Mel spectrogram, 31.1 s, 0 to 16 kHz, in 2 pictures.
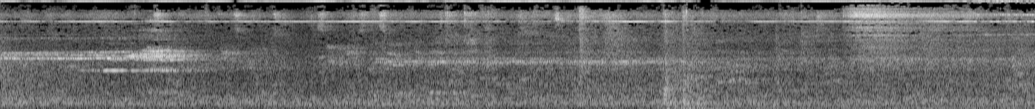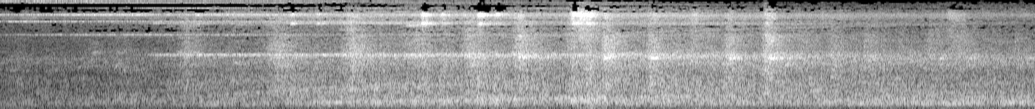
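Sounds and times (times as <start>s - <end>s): high squeal: 0.0s - 22.9s.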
